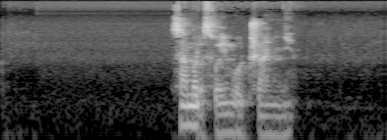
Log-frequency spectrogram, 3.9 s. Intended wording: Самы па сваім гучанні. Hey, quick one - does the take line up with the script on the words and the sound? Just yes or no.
yes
